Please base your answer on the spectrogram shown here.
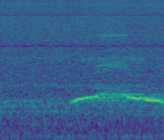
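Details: Tawny owl hooting: a single smooth, slightly rising then falling hollow note, heard over a steady low background hiss.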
